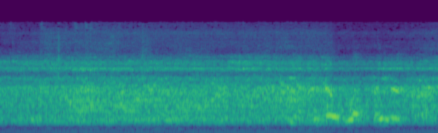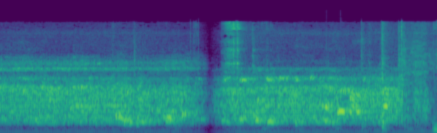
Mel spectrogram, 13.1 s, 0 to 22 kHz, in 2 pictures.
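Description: Yaesu FT-450 transceiver receiving the 27 MHz CB band in AM through its speaker: steady static with weak, unintelligible voices buried in it. Near the end the audio drops out briefly with a click as the receiver is retuned to 27.625 MHz in USB.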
